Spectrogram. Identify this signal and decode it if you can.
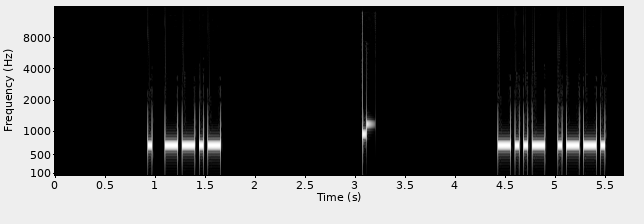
Morse code, heard as a keyed tone, about 28 wpm, 700 Hz. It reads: EQ XP
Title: Top Two Letter Combinations in Words 28wpm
